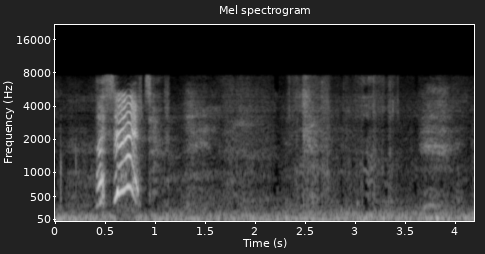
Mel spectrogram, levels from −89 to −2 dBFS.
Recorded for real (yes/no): no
